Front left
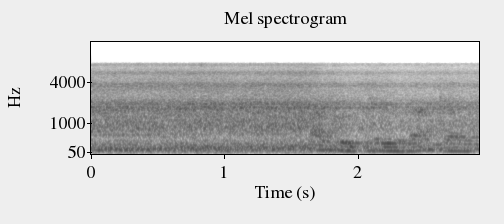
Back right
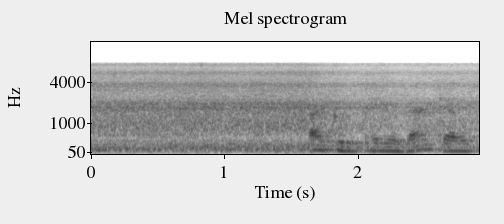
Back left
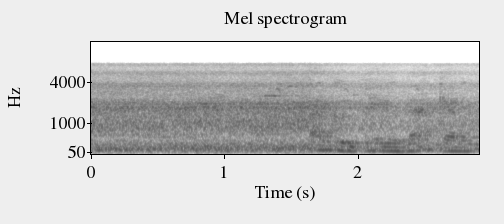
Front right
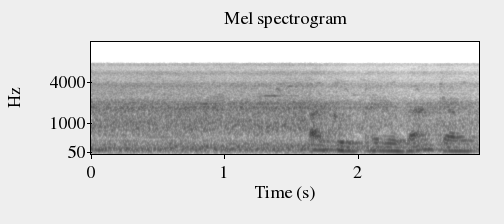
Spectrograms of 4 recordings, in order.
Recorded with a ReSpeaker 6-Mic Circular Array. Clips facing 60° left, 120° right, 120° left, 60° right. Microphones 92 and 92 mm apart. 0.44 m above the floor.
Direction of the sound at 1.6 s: 90° right.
